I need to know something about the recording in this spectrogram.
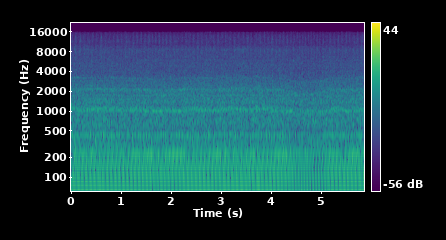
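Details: Yamaha XJR motorcycle after oil-leak repairs, carburettor synchronisation redone and idle adjusted: smooth, even four-cylinder idle with steady beat, no ticking or puffing from the headers; the earlier noise is gone.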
